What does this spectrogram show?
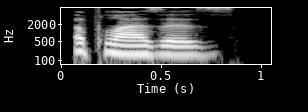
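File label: "applauses", British English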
